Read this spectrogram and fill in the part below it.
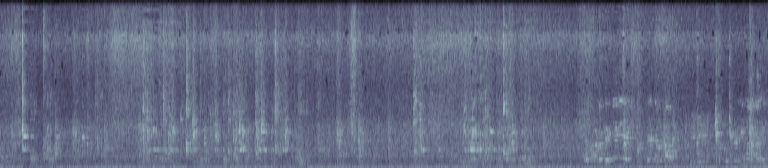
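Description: A gas wok burner roars.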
